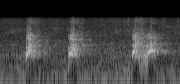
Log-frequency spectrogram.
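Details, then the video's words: German Shepherd, a female, barking at the door: three loud, harsh barks spaced about one second apart, the last a double bark, while a person urges her on in the background. "German Shepherd Dog Barking"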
